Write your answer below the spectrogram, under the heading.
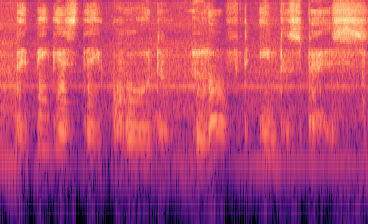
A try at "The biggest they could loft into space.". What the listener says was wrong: Obviously, the biggest they could loft, so when you have the could and the and loft is the main verb, could is the auxiliary verb, put more stress on the main verb.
